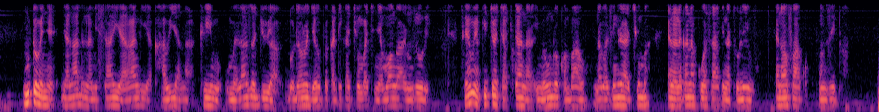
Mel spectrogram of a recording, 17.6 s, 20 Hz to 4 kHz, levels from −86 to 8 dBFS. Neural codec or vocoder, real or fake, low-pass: none; real; 3.6 kHz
